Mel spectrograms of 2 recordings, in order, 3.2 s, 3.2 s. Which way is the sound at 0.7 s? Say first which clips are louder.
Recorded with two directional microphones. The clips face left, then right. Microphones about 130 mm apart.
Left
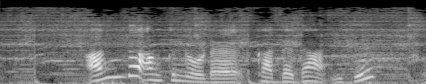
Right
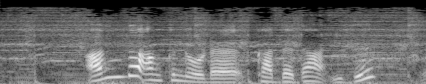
Right 2 dB; 5° left (ahead or behind).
